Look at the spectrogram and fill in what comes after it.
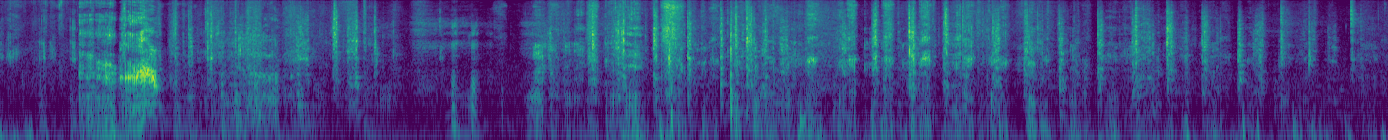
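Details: Oleg, a French Bulldog, eating strawberries outdoors on a plot: dense smacking and clicking chews with snuffling breaths, one loud sharp burst early on, then steady irregular munching and panting throughout.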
